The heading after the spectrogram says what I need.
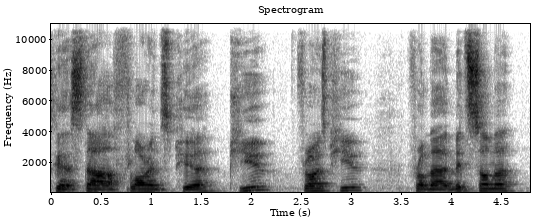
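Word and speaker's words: Pugh: production called dolly it's gonna start florence pure pew france pew from midsummer it's got one of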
